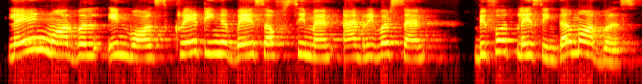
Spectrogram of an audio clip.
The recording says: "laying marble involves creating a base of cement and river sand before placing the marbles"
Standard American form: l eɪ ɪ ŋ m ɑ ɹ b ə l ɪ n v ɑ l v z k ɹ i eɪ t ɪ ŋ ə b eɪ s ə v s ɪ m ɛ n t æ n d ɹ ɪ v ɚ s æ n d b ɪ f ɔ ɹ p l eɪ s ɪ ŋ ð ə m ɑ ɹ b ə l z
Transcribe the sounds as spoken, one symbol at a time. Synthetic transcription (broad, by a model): l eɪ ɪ ŋ m ɑ ɹ b ə l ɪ n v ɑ l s k ɹ i eɪ t ɪ ŋ ə b eɪ s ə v s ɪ m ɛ n æ n d ɹ ɪ v ɚ s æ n b ɪ f ɔ ɹ p l eɪ s ɪ ŋ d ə m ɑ ɹ b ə l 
